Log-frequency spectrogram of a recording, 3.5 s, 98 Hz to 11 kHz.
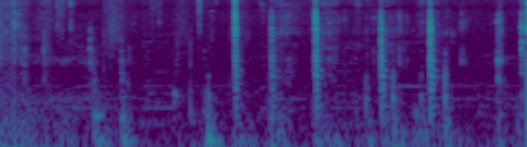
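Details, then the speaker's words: BMW E36 coupe manual sunroof, rubber seals sticking with age: scattered sharp ticks and soft creaks as the panel slides open, seals slightly stuck and peeling free, mostly at the start. "y ahora grabando el otro lado escucháis un poco si hace el sonido de que las gomas están un poquito pegadas y se escuchan"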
